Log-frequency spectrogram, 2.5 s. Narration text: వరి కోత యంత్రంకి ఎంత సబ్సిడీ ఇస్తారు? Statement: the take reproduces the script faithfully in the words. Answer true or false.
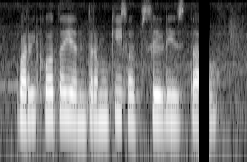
false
